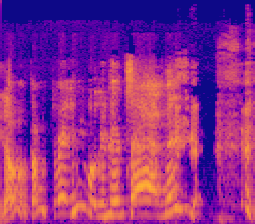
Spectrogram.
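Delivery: high-pitched comic delight, laughing at the end; retold giddy acceptance; playful eagerness. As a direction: jump at the offer in a high voice. Retells jumping at Vegas offer.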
